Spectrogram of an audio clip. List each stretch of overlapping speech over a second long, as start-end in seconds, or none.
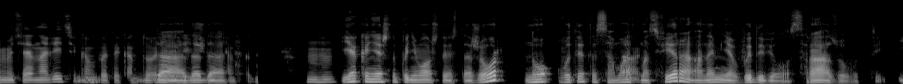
0.8-2.3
